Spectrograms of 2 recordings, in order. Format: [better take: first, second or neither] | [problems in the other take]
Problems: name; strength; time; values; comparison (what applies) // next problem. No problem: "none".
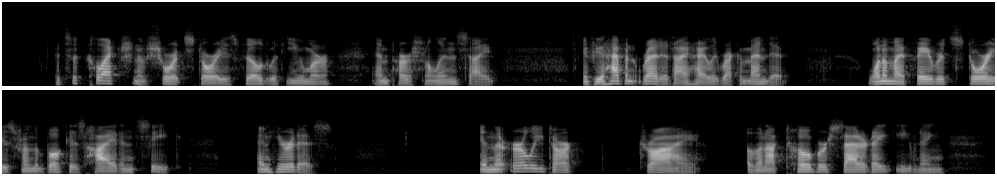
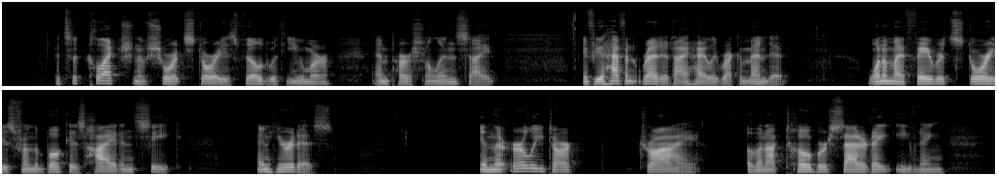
second | muffled; very; fading above 2 kHz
